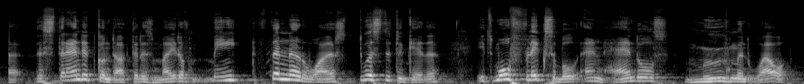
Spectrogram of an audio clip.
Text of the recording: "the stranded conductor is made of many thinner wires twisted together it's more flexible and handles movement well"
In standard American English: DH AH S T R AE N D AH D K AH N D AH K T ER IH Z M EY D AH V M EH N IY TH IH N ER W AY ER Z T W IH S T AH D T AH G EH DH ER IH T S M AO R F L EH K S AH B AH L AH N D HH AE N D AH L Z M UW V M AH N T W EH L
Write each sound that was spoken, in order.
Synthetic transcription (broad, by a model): DH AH S T R AE N D AH D K AH N D AH K T ER IH Z M EY D AH V M EH N IY TH IH N ER W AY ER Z T W IH S T AH D T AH G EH DH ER IH T S M AO R F L EH K S AH B AH L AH N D HH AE N D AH L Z M UW V M AH N T W EH L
